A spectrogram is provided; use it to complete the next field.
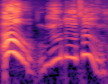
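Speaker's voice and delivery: mock mild, offhand tone, very high pitch. Retelling what a young girl replied to a remark, retelling in a mild tone. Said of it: "in the like most like mild tone".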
